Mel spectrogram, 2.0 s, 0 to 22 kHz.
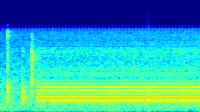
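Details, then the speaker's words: Repaired and converted 3-slot payphone with bell box, dial tone switched in via an open amplifier: a few clicks, then a steady clean tone at even pitch with faint electrical hum from the amplifier, not the payphone; line works normally. "When I press the button, I can give dial tone or take it away at any time."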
